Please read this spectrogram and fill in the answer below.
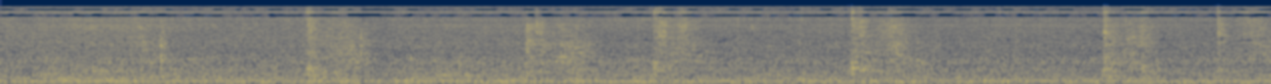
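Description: Seafood and vegetables sizzling on a steel flat-top griddle while two metal spatulas toss them, with a sharp metal scrape or clack of spatula on griddle roughly once a second.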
